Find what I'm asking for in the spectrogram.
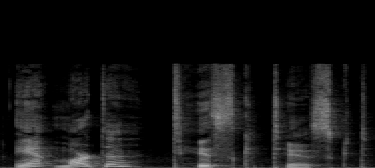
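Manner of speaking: plain reading voice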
